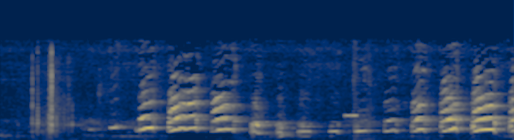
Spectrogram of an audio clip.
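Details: Jack Russell Terrier puppy in a Nara pet shop, crying in rapid, piercing, rising yelps repeated about three times a second, with a sharp tap early on.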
